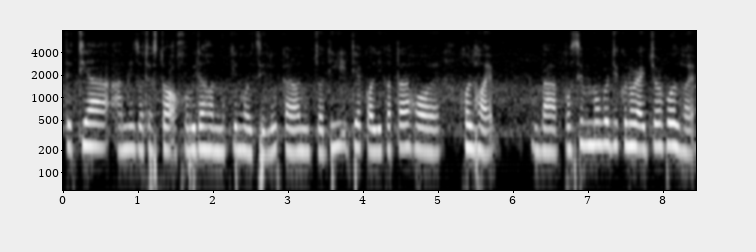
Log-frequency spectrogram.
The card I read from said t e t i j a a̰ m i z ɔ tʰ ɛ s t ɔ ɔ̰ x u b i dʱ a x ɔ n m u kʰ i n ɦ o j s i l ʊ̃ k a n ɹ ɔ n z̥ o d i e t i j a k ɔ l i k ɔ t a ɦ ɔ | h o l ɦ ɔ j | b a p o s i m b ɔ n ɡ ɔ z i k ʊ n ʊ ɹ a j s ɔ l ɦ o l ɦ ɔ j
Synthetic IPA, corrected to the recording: t e t i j a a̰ m i z ɔ tʰ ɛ s t ɔ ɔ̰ x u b i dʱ a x ɔ n m u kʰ i n ɦ o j s i l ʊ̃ k a ɹ ɔ n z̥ o d i e t i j a k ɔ l i k ɔ t a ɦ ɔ | h o l ɦ ɔ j | b a p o s i m b ɔ ŋ ɡ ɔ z i k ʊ n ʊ ɹ a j z ɔ ɹ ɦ o l ɦ ɔ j

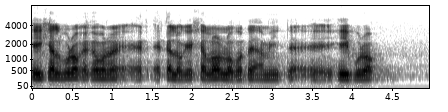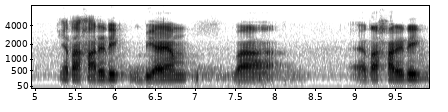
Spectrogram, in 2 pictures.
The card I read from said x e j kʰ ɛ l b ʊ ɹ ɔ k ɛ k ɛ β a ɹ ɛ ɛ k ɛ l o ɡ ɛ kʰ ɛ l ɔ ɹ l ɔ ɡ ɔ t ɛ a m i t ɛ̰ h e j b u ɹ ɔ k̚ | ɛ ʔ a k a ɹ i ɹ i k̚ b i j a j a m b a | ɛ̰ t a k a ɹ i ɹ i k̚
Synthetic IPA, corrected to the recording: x e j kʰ ɛ l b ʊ ɹ ɔ k ɛ k ɛ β a ɹ ɛ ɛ k ɛ l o ɡ ɛ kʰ ɛ l ɔ ɹ l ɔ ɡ ɔ t ɛ a m i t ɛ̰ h e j b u ɹ ɔ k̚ | ɛ t a x a ɹ i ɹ i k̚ b i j a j a m b a | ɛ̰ t a x a ɹ i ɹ i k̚

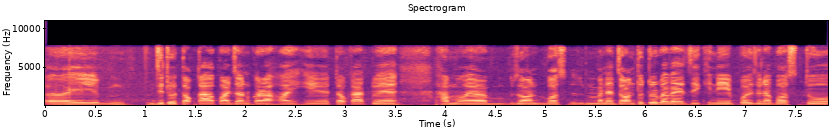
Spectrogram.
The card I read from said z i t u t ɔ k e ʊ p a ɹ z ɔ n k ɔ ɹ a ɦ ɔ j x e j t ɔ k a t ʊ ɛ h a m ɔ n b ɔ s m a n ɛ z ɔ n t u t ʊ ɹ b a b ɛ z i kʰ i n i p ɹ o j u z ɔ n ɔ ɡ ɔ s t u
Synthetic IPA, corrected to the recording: z i t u t ɔ k a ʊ p a ɹ z ɔ n k ɔ ɹ a ɦ ɔ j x e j t ɔ k a t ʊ ɛ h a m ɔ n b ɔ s m a n ɛ z ɔ n t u t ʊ ɹ b a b ɛ z i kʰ i n i p ɹ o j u z ɔ n ɔ b ɔ s t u

